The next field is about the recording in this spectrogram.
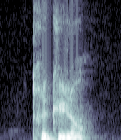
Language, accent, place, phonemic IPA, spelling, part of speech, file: French, France, Lyon, /tʁy.ky.lɑ̃/, truculent, adjective / verb, LL-Q150 (fra)-truculent.wav
- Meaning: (adjective) 1. violent or belligerent in a colorful, over-the-top or memorable fashion 2. picturesque, colourful; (verb) third-person plural present indicative/subjunctive of truculer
